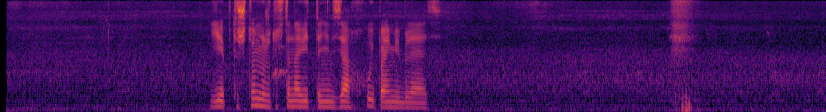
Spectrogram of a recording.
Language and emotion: Russian, neutral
